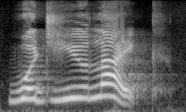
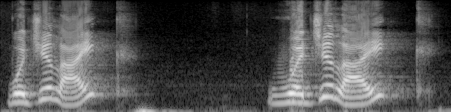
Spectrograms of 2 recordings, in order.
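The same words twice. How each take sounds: First: Slow "would you like?" with separate words, falling; "would you like?" with d and "you" distinct; careful full form. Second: "Would you like?" as "wouldja like", rising; native linked form. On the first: Teacher reviews phrase number three, slow full form. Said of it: "go over those common phrases again". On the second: Teacher models for learners to repeat, linked form. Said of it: "Your turn". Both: Shown as a demonstration.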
